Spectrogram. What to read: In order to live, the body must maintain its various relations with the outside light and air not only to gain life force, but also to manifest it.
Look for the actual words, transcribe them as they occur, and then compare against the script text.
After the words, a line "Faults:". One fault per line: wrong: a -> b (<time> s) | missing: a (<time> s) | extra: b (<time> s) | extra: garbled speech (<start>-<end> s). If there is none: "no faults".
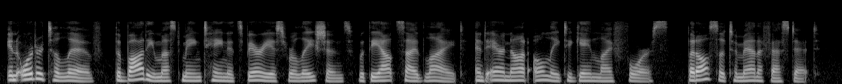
In order to live, the body must maintain its various relations with the outside light and air not only to gain life force, but also to manifest it.
Faults:
no faults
